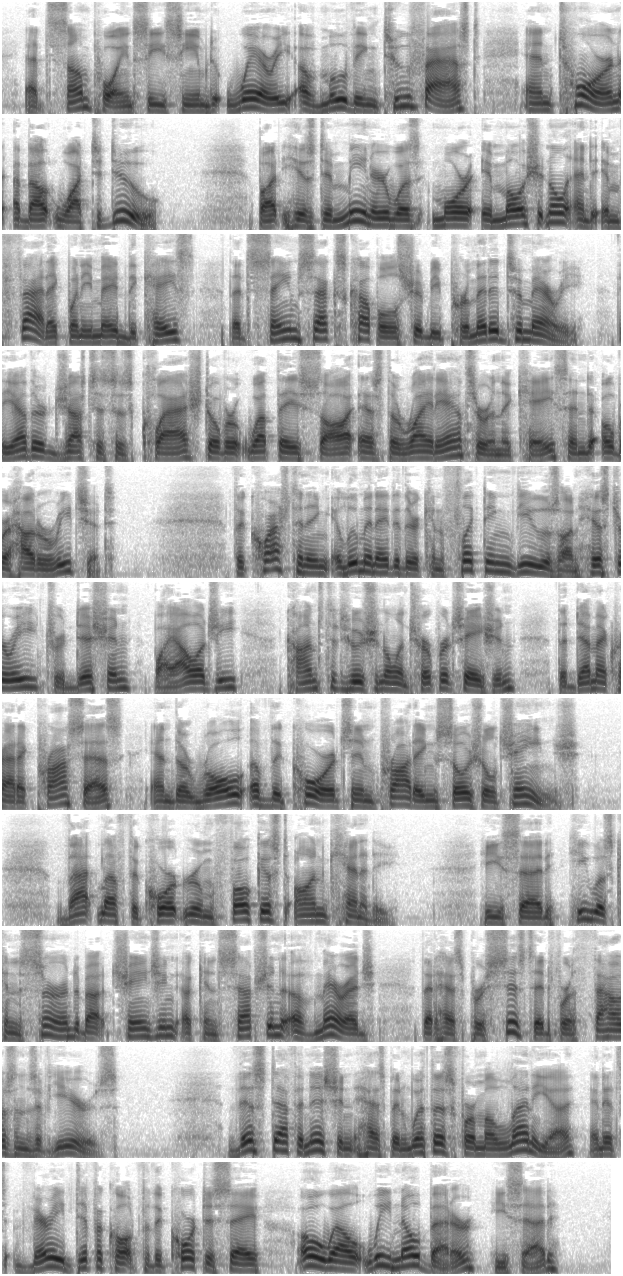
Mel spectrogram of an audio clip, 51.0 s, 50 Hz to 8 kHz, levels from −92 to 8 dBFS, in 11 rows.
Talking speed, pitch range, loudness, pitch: 155 wpm, 115-165 Hz, -16 LUFS, 135 Hz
